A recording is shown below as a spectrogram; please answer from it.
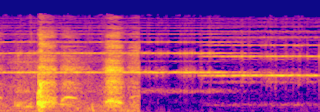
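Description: A few sharp knocks, each with a short ringing tail, come a little under a second apart and stop abruptly about two seconds in. A sustained high droning music tone runs on underneath and continues alone.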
